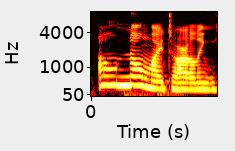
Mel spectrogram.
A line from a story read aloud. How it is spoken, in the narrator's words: cried, recovering his speech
